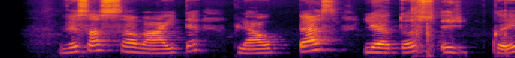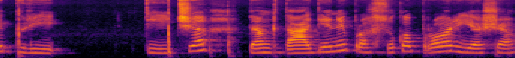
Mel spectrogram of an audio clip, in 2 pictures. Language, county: Lithuanian, Vilnius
